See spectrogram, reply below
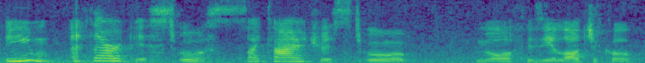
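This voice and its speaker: A woman's voice: fairly high pitch, animated, moderate pace, sharp tone. Lady doing chatty no-nonsense mum, swoopy voice, noisy fx behind. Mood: chatty, hospitable. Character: forthright Welsh mother running a boat rental, protective. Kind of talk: audio drama acting. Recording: noisy ambience effects behind.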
